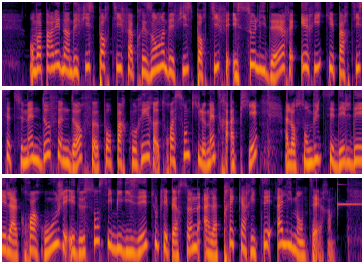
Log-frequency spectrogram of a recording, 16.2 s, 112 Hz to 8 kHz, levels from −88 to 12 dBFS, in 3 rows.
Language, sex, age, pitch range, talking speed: French, female, 40-59, 200-280 Hz, 155 wpm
